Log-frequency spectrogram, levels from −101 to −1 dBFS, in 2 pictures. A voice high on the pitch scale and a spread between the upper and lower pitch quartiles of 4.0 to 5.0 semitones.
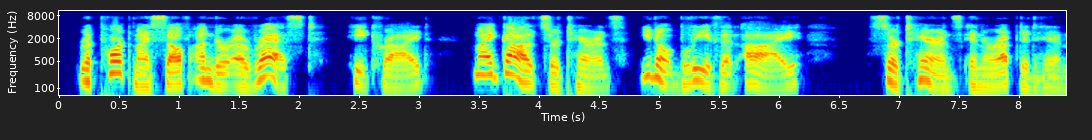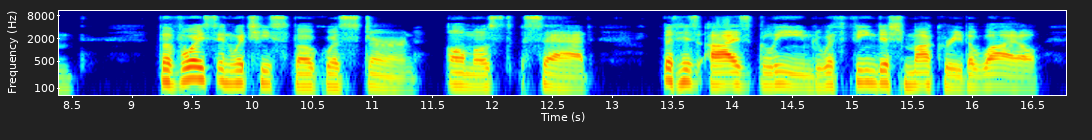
No: low, 125 Hz; average, 4.7 semitones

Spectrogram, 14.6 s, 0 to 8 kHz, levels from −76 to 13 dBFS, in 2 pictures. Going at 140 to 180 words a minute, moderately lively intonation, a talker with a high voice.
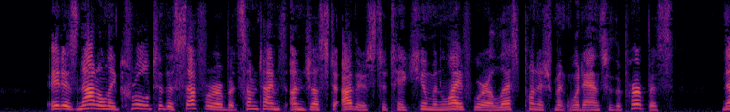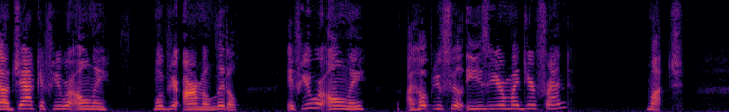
No: average, 190 wpm; average, 4.1 semitones; high, 220 Hz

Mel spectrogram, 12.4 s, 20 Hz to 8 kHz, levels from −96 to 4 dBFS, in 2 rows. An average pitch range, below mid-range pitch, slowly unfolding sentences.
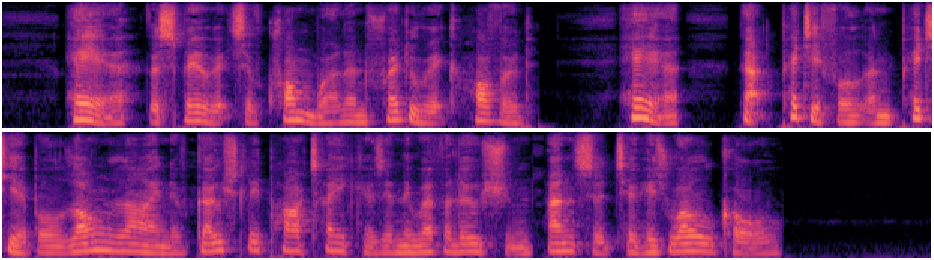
Yes: average, 4.4 semitones; low, 120 Hz; slow, 125 wpm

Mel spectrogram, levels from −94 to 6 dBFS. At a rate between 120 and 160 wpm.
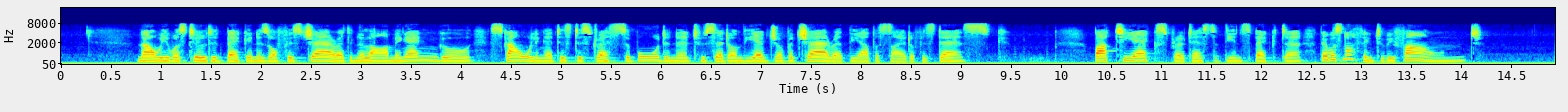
No: average, 180 wpm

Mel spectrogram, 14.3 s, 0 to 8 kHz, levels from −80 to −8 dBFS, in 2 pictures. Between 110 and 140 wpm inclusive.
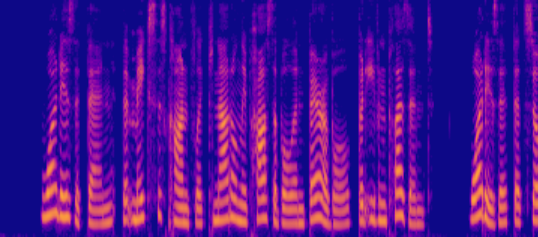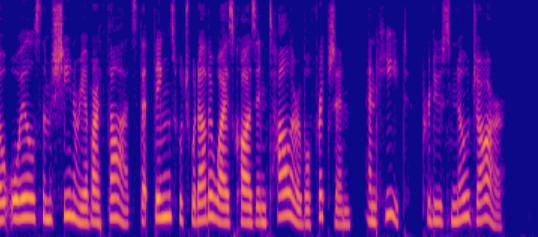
No: average, 165 wpm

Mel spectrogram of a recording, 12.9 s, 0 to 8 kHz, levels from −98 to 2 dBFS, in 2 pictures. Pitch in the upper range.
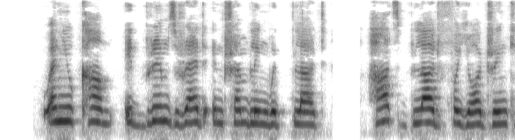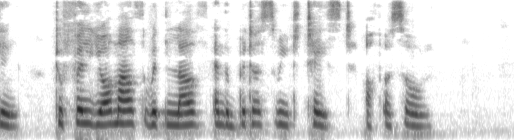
Yes: high, 235 Hz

